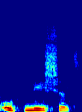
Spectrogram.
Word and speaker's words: Upanishad: Okay, so their ideas and teachings were also recorded in the Upanishads. Upanishad, as you can see, the word Upanishads is basically it contains three syllables. That is Upa, Ni, and Shad.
